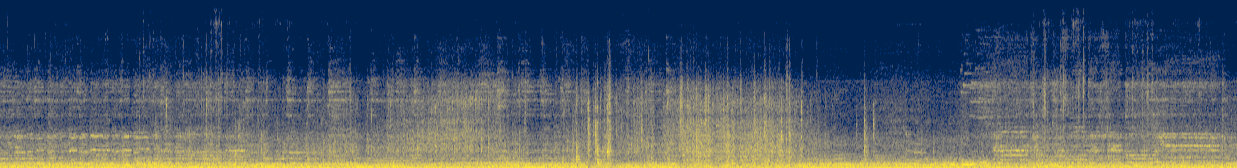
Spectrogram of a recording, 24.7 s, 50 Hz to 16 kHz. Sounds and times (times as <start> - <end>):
Music: 0.0 - 24.7.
